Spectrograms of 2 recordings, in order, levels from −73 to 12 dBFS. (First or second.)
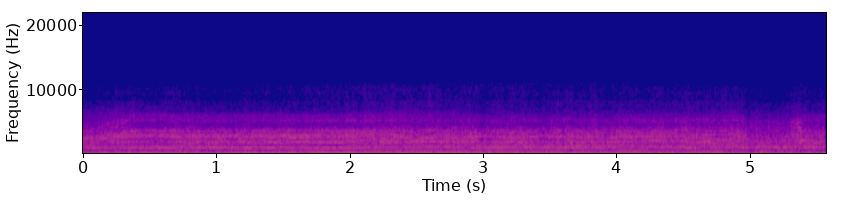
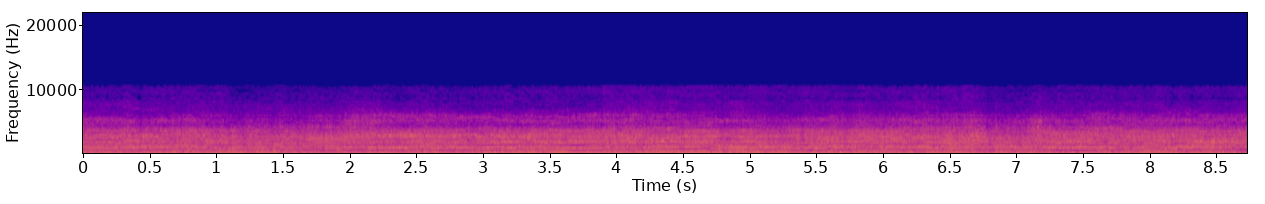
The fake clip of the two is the second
